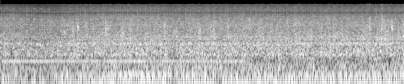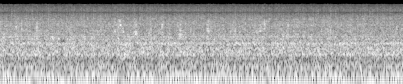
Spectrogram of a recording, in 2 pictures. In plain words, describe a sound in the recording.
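A harrow rattles and scrapes through dry soil.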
